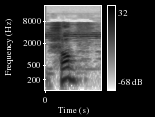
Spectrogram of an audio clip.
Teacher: আগেরটা ছিল কি যে যুক্ত ব্যঞ্জনের সঙ্গে জফলা যুক্ত, আর এটা হচ্ছে শুধু বর্ণে যুক্ত হওয়া, সেটা মাঝে বা শেষে যদি যুক্ত হয় সেই ক্ষেত্রে কি হয় জফলা দ্বিত্ব হয়, দুবার উচ্চারিত হয়। পদের মাঝে বা শেষে যদি জফলা থাকে তাহলে সেই জফলা দ্বিত্ব হয় বা দুবার উচ্চারিত হয়।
